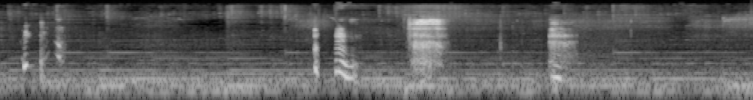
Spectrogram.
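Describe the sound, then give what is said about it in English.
A person coughs several times in short, harsh bursts: a quick pair at the start, then a few more scattered over the next seconds, with a steady low hum underneath. “This is an actual cough.”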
